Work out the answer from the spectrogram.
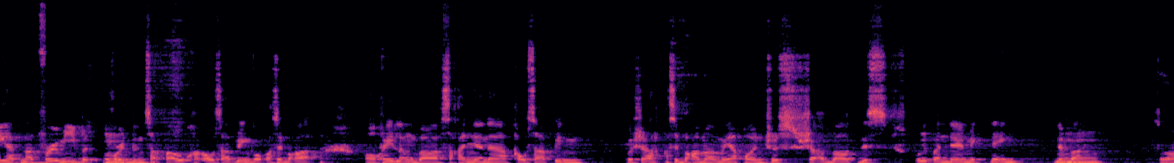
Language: Filipino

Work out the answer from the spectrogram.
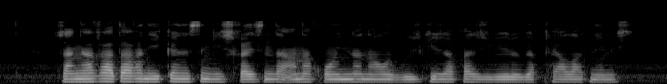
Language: Kazakh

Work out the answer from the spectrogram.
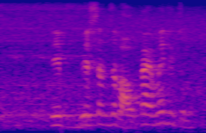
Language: Marathi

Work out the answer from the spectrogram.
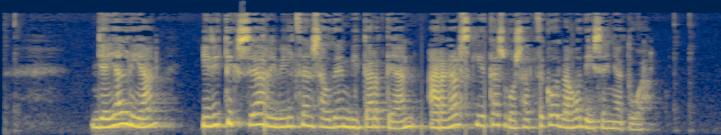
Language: Basque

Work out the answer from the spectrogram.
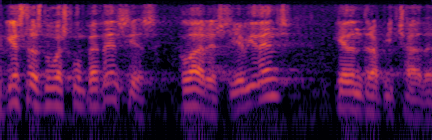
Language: Catalan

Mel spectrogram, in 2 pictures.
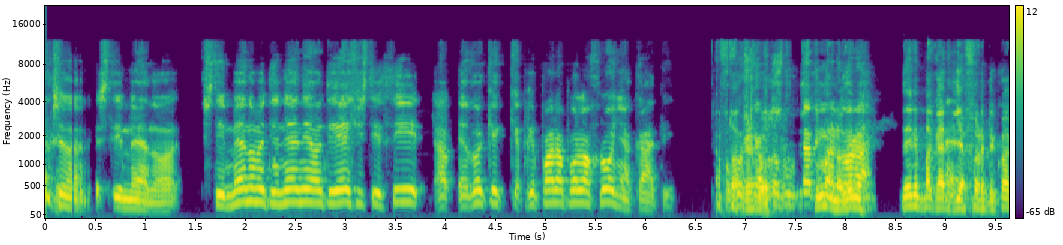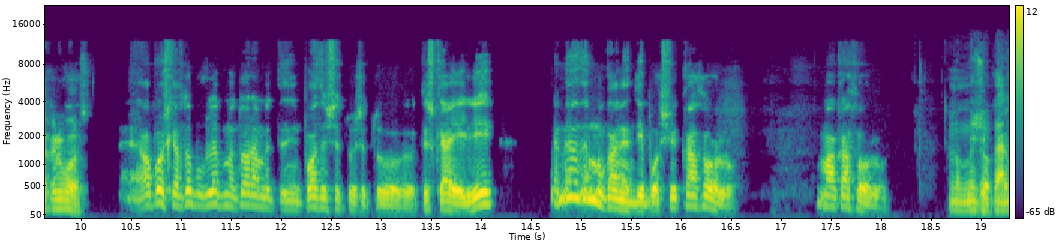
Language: Greek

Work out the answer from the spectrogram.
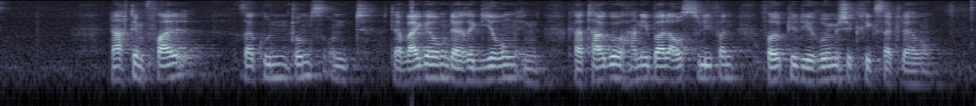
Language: German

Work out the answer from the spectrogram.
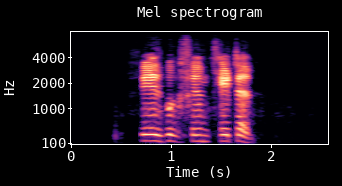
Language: Urdu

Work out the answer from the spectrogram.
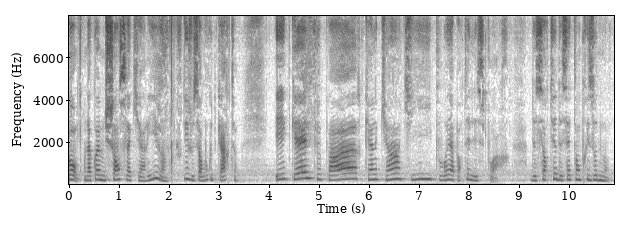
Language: French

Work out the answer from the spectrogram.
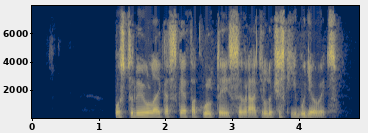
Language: Czech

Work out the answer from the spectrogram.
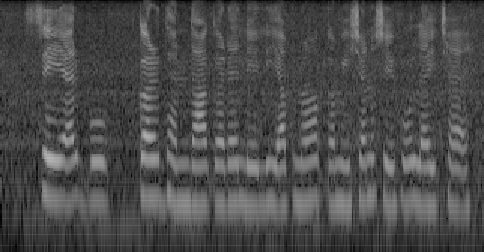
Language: Maithili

